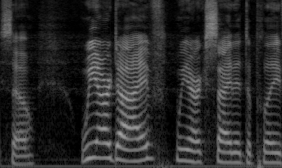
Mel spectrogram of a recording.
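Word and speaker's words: Dyev: decided on one and we are calling ourselves dive it's spelled a little weird we're spelling it D Yee V but but it's pronounced d i v so we are dive we are excited to play for you tonight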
